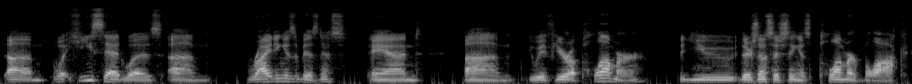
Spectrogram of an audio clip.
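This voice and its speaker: A man speaking as a guest author in a casual interview, earnest and reflective, often halting and repeating words. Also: lowish voice. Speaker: guest, indie fiction author.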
